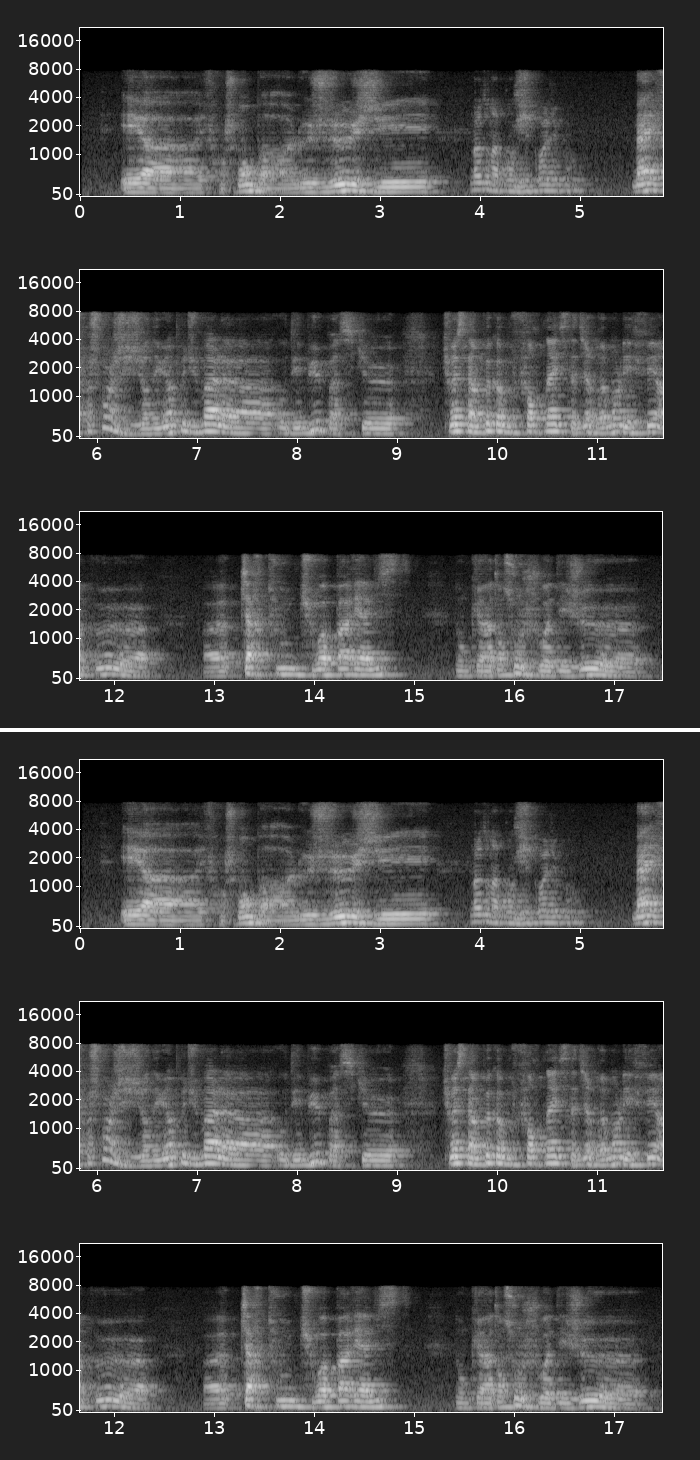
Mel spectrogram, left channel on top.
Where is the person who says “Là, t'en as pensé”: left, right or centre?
Right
